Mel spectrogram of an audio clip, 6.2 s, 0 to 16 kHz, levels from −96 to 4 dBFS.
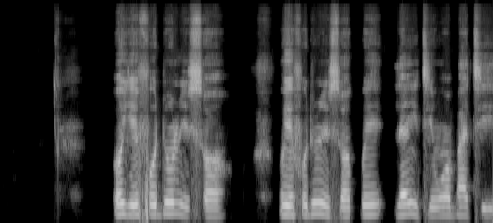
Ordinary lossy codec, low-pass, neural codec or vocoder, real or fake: none; 14.4 kHz; none; real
